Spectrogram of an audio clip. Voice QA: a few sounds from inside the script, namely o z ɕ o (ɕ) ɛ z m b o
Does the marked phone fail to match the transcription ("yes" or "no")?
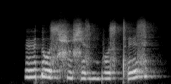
no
